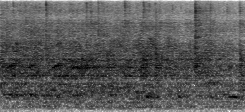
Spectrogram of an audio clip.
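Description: Studio audience laughing, a steady mass of laughter that eases off toward the end.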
